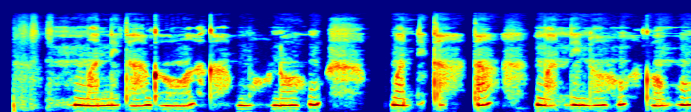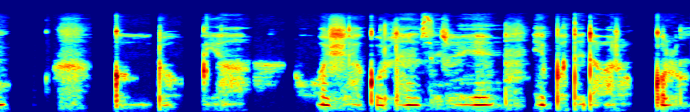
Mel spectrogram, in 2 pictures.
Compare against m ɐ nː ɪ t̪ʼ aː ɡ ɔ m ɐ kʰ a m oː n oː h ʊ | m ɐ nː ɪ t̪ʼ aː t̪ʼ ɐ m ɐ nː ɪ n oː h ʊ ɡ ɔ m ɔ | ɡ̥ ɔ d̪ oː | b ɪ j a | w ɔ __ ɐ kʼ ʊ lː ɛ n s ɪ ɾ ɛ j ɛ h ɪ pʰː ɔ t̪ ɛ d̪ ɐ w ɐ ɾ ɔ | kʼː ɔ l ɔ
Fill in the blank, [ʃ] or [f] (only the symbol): ʃ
